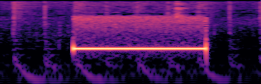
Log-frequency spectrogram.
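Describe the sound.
A telephone ringing tone sounds during an outgoing call: a single loud, steady beep lasting about a second, with only faint background noise before and after it.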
